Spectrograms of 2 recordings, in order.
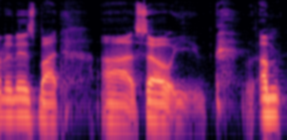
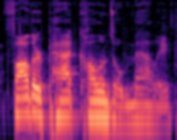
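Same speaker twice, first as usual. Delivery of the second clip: ordinary talk, nothing marked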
